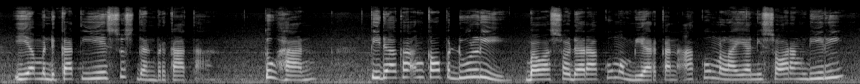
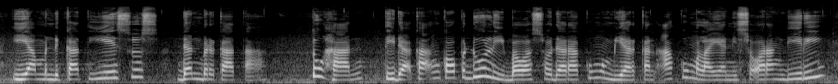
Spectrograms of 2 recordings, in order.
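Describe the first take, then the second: Both takes have the same delivery.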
